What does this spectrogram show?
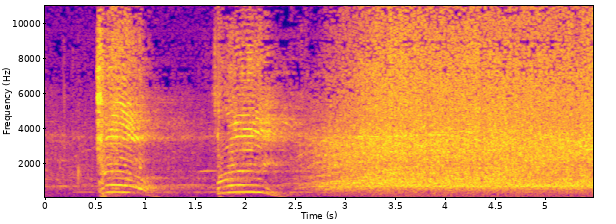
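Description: stadium crowd shouting loudly

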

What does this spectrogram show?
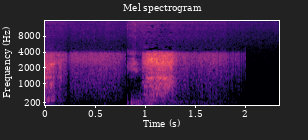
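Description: coughing

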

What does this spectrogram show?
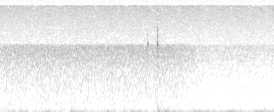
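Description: phone call breaking up

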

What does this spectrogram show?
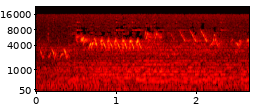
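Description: birds chirping

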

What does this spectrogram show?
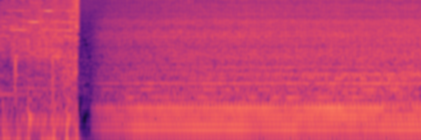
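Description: lawn mower running

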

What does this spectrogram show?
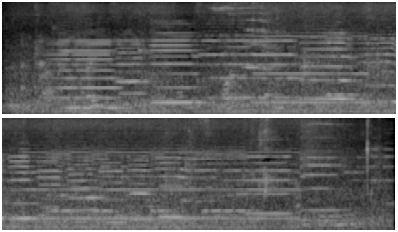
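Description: violin being played

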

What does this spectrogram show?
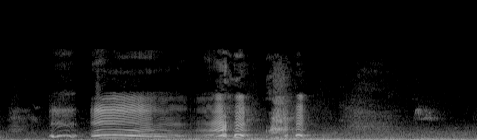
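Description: crying

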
